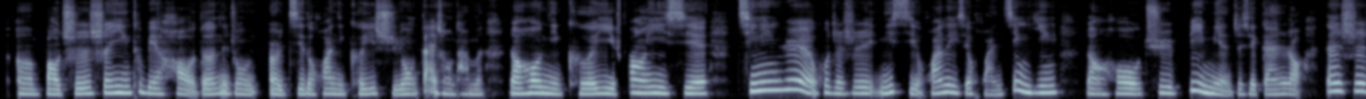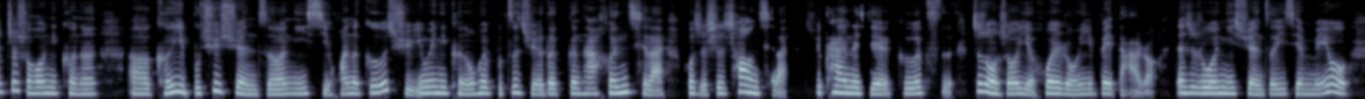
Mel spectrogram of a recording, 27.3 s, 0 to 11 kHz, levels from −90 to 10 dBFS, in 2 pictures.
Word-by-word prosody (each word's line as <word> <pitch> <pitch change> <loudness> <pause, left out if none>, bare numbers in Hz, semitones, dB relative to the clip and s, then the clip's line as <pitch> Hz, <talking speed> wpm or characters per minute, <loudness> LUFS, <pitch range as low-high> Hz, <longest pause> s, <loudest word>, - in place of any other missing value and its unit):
呃， 175 -2 -1
保 170 0 +1
持 180 +4 -1
声 215 +2 +1
音 220 -1 +5
特 235 - -6
别 195 -5 0
好 175 -3 -2
的 170 +1 -1
那 - - 0
种 170 -3 -4
耳 165 - +1
机 170 +2 -3
的 175 -1 -1
话， 180 +2 -3
你 170 -2 -3
可 170 - -5
以 175 +1 -2
使 185 -3 -4
用， 170 +2 -1
戴 - - -2
上 190 -5 -2
它 170 - -8
们。 165 0 -6 0.2
然 190 -3 +4
后 210 +2 +6
你 190 -4 +2
可 175 0 0
以 190 0 +1
放 220 -2 +4
一 210 -1 +3
些 195 -1 +2 0.3
轻 270 0 +4
音 305 +1 +4
乐， 315 -7 +4
或 225 - -2
者 195 -3 -2
是 200 +2 -2
你 205 +3 +3
喜 240 -7 -5
欢 205 +3 -1
的 240 - +3
一 - - +1
些 200 -3 -2
环 160 -4 -10
境 255 - +2
音， 225 +1 +1 0.2
然 175 -1 -2
后 185 -1 +2
去 205 +2 -3
避 295 -3 +3
免 185 -9 +2
这 175 - -8
些 165 -1 -4
干 165 +1 -4
扰。 170 -2 -3 0.2
但 275 +1 +3
是 270 0 +1
这 295 +5 -2
时 245 - -4
候 200 0 +3
你 205 0 0
可 195 -2 -3
能 175 0 -3 0.3
呃， 175 -1 -2
可 200 +4 -1
以 245 +1 +4
不 205 -3 -3
去 235 +8 0
选 195 -10 0
择 170 +1 -1
你 180 +1 -3
喜 190 -6 -4
欢 175 +4 -4
的 185 - +2
歌 220 +8 +1
曲， 255 - -5
因 200 - 0
为 210 - +3
你 210 -1 +2
可 200 0 -3
能 175 0 0
会 200 +1 +3
不 195 -1 -7
自 225 +5 -2
觉 175 -6 -3
地 175 +1 +2
跟 185 +2 -1
它 185 0 -1
哼 215 +4 +3
起 240 -6 -6
来， 155 - -2 0.2
或 205 - 0
者 160 - -5
是 190 +4 -2
唱 230 +1 +4
起 200 - -9
来， - - -5 0.3
去 210 - -1
看 220 0 +3
那 200 - +4
些 175 -3 0
歌 185 +2 0
词， 205 +5 -11 0.2
这 270 - +2
种 205 -6 +6
时 180 +1 -3
候 180 - +6
也 170 -4 0
会 200 -1 +4
容 170 -3 -1
易 175 +1 -4
被 180 +1 +2
打 175 - -8
扰。 - - -7 0.2
但 210 - +2
是 210 - 0
如 200 - +3
果 200 0 +6
你 200 -1 +2
选 185 -4 -1
择 170 - -3
一 175 - -5
些 175 0 -1
没 170 0 -3
有 205 -7 +2
190 Hz, 275 characters per minute, -20 LUFS, 175-215 Hz, 0.3 s, 后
